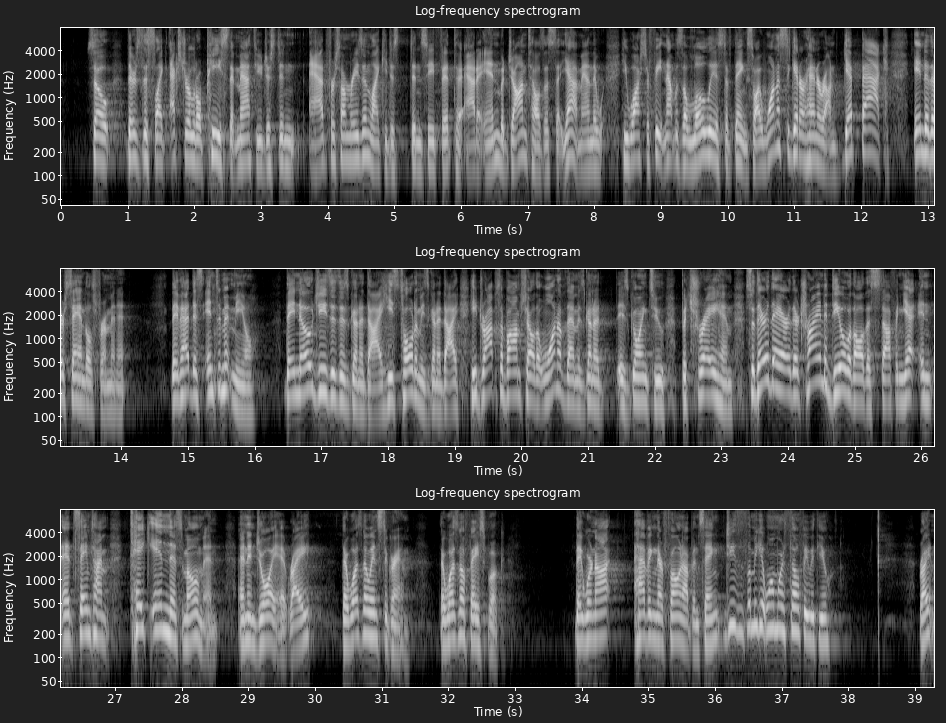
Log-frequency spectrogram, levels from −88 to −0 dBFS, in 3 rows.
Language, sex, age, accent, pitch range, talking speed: English, male, 30-49, American, 140-185 Hz, 225 wpm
